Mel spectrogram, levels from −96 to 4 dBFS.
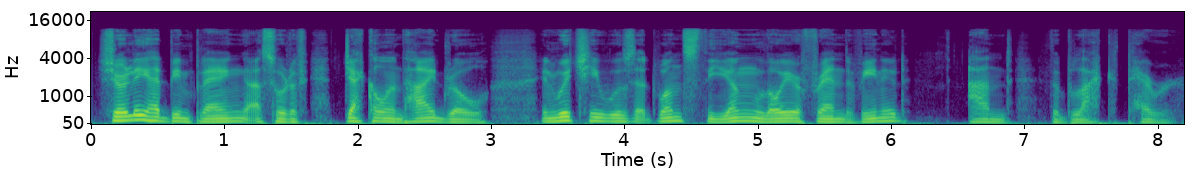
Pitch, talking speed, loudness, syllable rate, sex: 105 Hz, 200 wpm, -19 LUFS, 4.9 syllables/s, male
